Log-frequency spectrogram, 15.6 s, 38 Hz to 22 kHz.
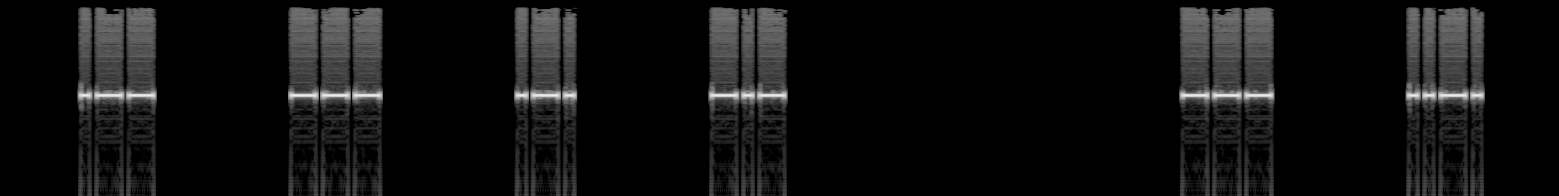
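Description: Morse code, heard as a keyed tone, about 15 wpm, spaced as for 5 wpm, 1000 Hz. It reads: WORK OF
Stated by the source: Morse code at 5 wpm.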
